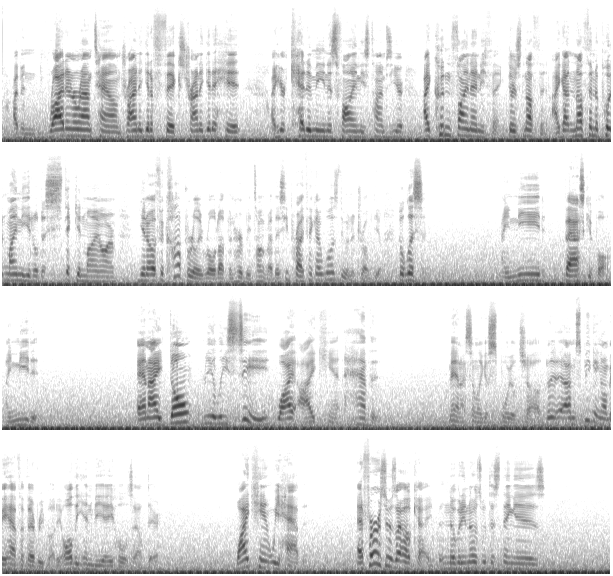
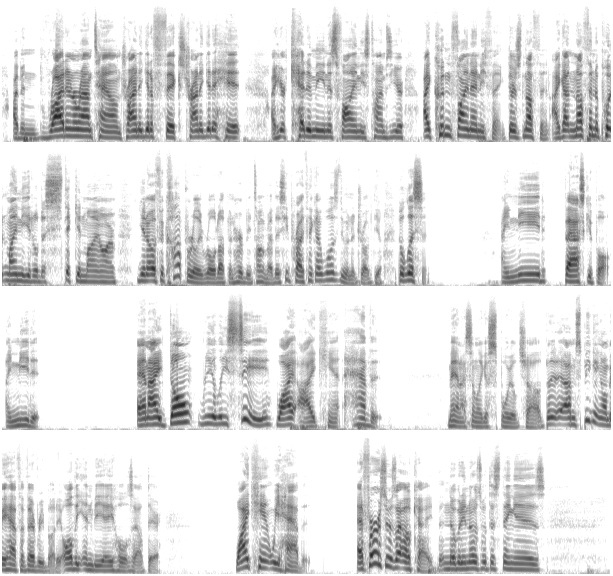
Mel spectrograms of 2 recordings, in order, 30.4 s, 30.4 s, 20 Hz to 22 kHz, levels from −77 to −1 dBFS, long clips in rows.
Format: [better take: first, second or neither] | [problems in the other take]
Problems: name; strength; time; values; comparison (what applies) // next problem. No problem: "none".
second | low rumble; noticeable; throughout; 15 dB below the speech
